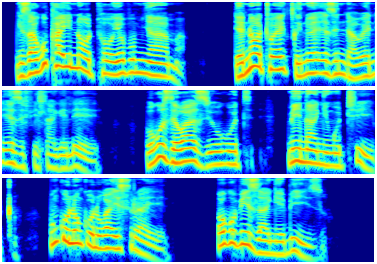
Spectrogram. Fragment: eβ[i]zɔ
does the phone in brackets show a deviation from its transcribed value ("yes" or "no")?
yes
